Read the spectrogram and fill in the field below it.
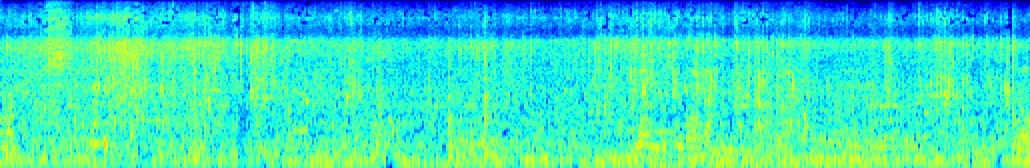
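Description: Water splashes as children swim close by.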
